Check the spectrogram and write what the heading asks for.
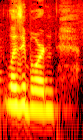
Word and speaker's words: Lizzie Borden: Lizzie Borden. – The Lizzie Borden house. – Or yep. Borden house. – Yeah, Lizzie Borden.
